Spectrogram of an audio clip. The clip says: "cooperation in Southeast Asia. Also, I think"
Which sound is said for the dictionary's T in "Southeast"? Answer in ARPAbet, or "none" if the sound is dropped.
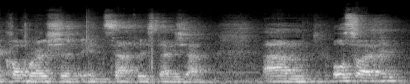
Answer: T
